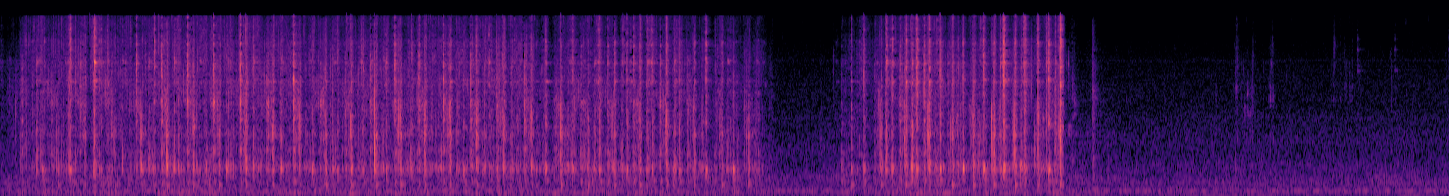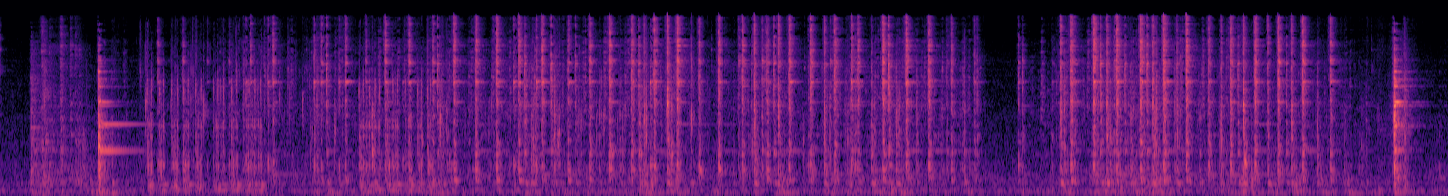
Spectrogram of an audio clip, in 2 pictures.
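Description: Wire balloon whisk beating egg yolks and grated pecorino in a glass bowl: its wires click rapidly against the glass, in several long bursts with a pause of a few seconds near the middle. Just after the pause, one sharper knock on the bowl rings briefly.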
